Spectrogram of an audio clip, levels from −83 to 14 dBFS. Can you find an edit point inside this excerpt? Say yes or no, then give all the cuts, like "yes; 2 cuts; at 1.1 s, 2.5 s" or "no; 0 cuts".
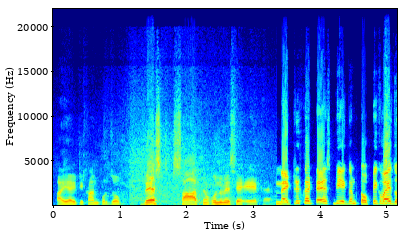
yes; 1 cut; at 3.4 s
